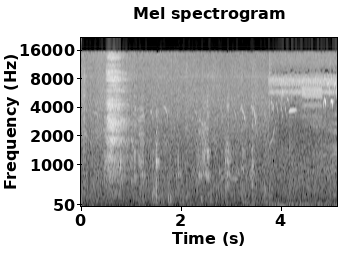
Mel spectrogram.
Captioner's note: sighs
